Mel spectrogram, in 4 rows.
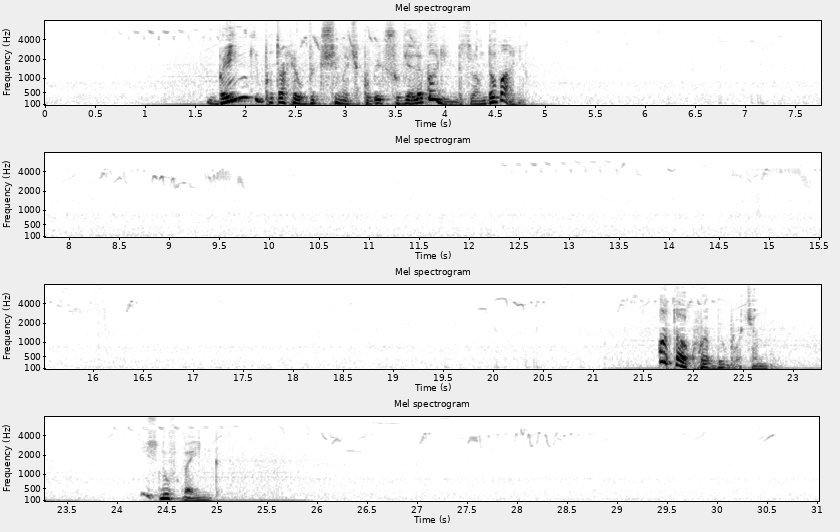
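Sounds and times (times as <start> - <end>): faint songbird chirps: 0.0 - 31.0.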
